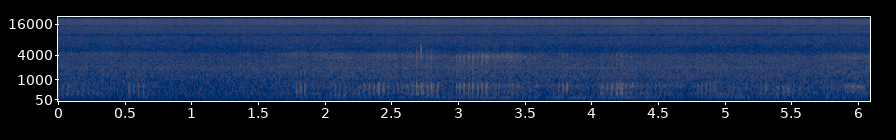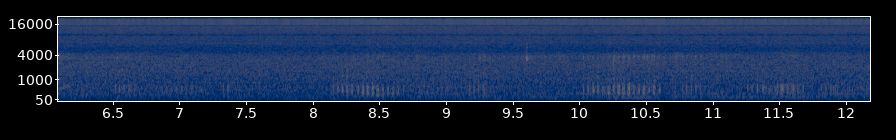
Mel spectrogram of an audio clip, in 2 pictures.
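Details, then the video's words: Balinese cat cuddling in the sun, purring steadily with a low continuous rumble and soft rhythmic pulses, quiet indoor background. "the Balinese Cat Cuddling in the Sun"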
